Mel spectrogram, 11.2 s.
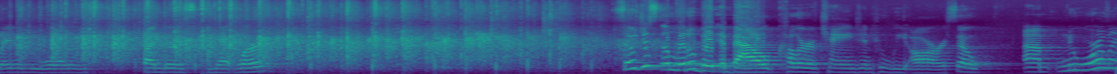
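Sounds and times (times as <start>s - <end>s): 
speech: 0.0s - 2.9s, 6.2s - 11.1s
audience applause: 0.0s - 6.5s.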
